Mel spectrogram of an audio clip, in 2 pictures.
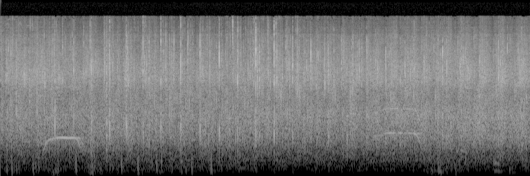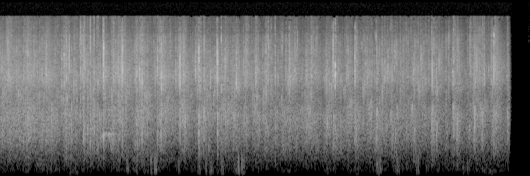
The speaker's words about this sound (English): I'd like you to put your hands together and welcome my pastor to this platform.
